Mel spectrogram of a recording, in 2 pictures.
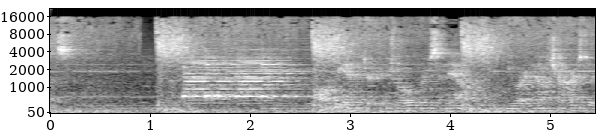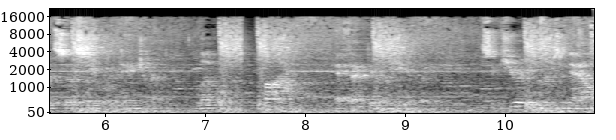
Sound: announcement Chime

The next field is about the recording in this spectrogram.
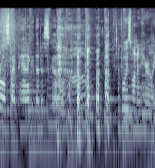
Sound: laughs

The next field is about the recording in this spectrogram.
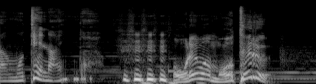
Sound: chuckles

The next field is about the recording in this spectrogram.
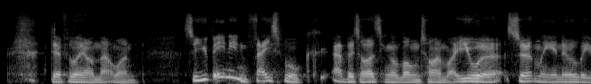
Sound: laugh

